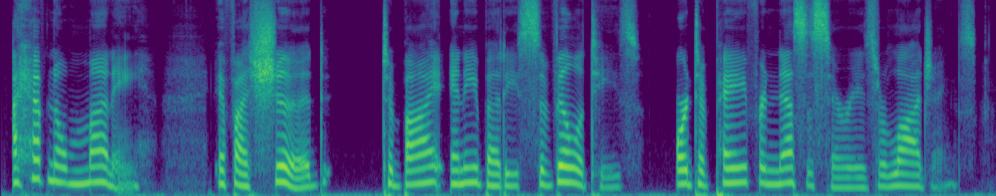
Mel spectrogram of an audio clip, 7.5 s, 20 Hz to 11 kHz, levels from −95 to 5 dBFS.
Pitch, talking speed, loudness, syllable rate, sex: 215 Hz, 150 wpm, -19 LUFS, 4.8 syllables/s, female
